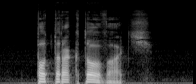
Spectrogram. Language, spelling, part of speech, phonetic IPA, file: Polish, potraktować, verb, [ˌpɔtrakˈtɔvat͡ɕ], Pl-potraktować.ogg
